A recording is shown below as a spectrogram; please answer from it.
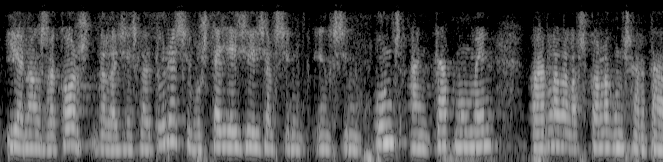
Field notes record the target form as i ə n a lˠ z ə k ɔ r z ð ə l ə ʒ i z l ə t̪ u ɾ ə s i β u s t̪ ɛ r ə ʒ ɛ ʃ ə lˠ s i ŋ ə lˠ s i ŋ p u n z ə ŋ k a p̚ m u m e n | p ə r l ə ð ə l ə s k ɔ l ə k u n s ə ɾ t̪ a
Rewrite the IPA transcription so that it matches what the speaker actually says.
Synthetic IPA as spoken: i ə n ə lˠ z ə k ɔ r z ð ə l ə ʒ i z l ə t̪ u ɾ ə s i β u s t̪ ɛ ʎ ə ʒ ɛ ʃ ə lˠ s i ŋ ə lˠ s i ŋ p u n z ə ŋ k a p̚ m u m e n | p a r l ə ð ə l ə s k ɔ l ə k u n s ə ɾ t̪ a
